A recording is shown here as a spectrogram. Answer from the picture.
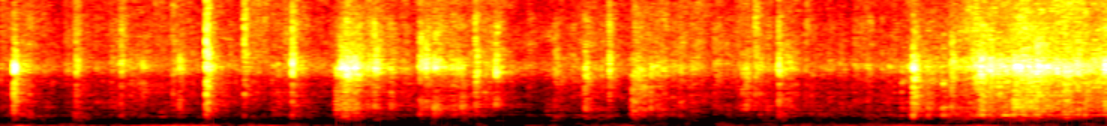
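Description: Shredded cabbage and diced potatoes sizzling in hot oil in a nonstick kadhai, a soft hiss with scattered small crackles that grows louder near the end.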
